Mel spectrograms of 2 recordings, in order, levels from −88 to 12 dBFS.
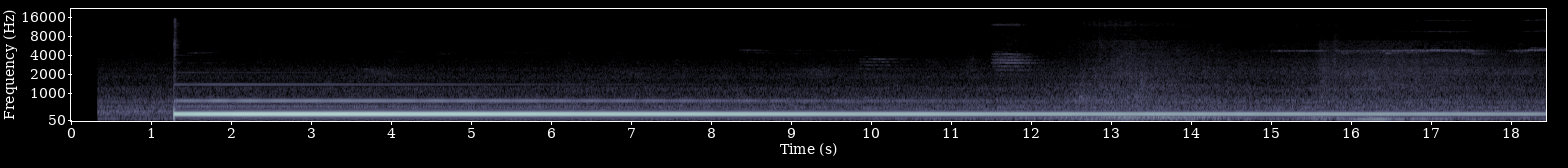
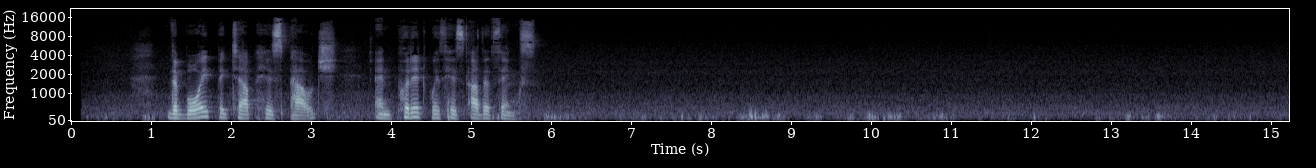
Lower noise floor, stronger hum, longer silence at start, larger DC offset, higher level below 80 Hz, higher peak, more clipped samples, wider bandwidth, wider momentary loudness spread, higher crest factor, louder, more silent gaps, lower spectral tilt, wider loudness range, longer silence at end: about the same, -51 dBFS vs -52 dBFS; neither; first, 1.25 s vs 0.9 s; neither; first, -64 dBFS vs -70 dBFS; second, -8 dBFS vs -4 dBFS; neither; second, 1.5 kHz vs 16 kHz; second, 18 LU vs 27 LU; second, 10 dB vs 26 dB; first, -17 LUFS vs -25 LUFS; neither; first, -9.5 dB/octave vs -4.5 dB/octave; second, 16 LU vs 24 LU; second, 0 s vs 1.6 s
